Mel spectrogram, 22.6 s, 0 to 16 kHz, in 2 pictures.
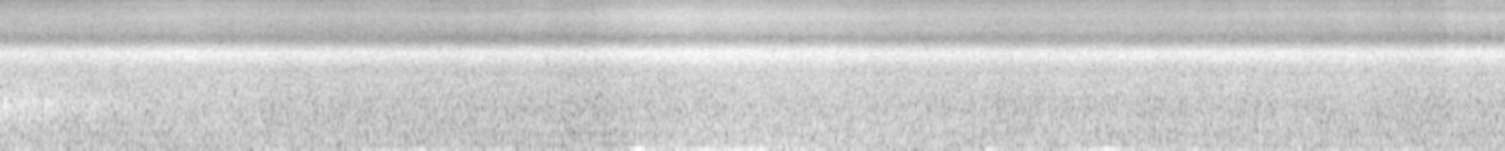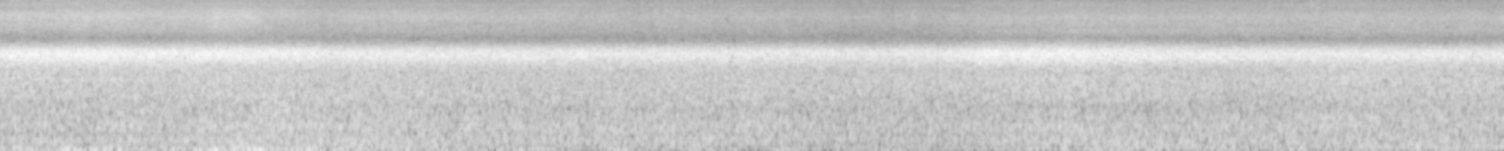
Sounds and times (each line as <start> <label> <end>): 0.0 Traffic Sound 2.2
0.0 waves 22.5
